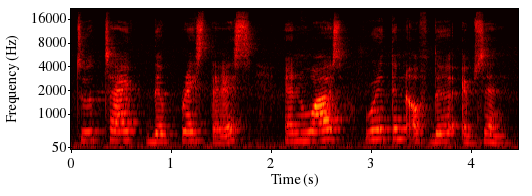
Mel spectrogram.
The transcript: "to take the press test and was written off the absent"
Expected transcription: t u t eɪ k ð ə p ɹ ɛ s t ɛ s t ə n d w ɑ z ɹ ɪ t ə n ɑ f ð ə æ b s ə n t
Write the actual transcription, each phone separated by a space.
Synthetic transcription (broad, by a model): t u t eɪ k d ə p ɹ ɛ s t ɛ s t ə n w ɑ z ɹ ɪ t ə n ɑ f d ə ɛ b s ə n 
